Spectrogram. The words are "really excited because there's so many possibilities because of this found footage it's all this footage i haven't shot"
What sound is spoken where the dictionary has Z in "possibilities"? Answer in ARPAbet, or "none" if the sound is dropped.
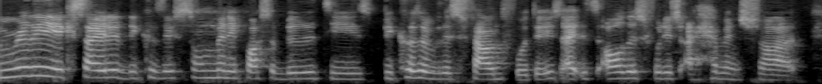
Z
